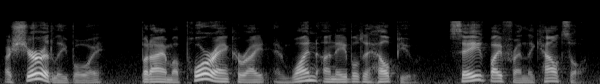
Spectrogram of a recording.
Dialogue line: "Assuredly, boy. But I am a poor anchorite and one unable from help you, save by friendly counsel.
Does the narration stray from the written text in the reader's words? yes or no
yes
